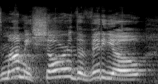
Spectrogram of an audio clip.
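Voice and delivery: a hint of an excited little boy; lightly voiced eager son. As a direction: imitate a child urging Mom on. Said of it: "he wants to tell them about a story".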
